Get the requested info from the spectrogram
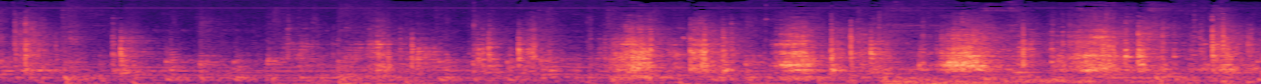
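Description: Slate being worked by hand with a tool in quick, rough scraping strokes, about two a second and unevenly spaced, loudest in the middle.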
